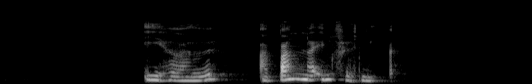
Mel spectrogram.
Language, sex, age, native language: Icelandic, female, 60-69, Icelandic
